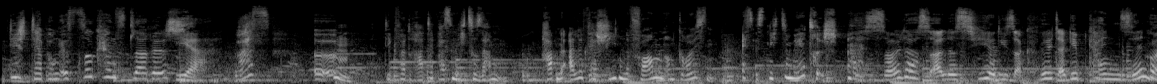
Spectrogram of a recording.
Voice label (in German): Frau, Stimmproben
